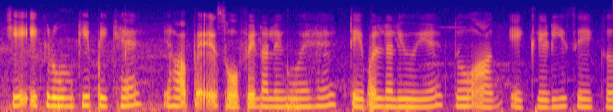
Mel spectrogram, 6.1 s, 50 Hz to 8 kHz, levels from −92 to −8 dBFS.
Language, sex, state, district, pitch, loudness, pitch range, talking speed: Hindi, female, Himachal Pradesh, Shimla, 210 Hz, -21 LUFS, 200-225 Hz, 205 wpm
